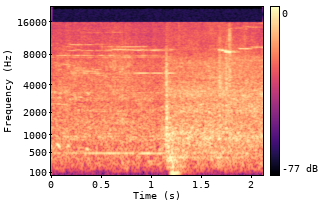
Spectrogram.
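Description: Steady outdoor traffic noise with a faint hum, and one soft low thump a little past a second in.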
